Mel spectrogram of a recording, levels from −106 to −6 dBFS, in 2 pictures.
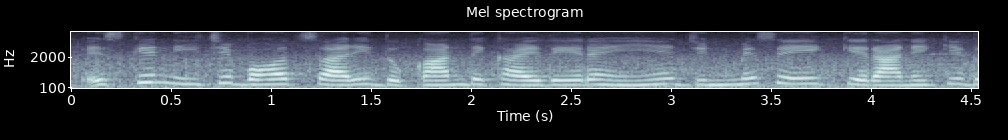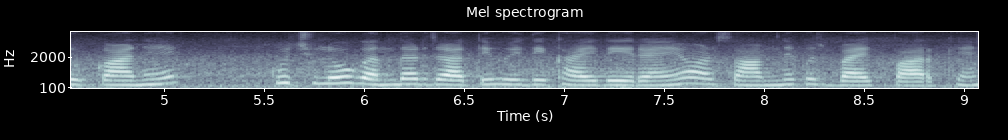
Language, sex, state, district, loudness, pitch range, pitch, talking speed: Hindi, female, Rajasthan, Nagaur, -22 LUFS, 235-280 Hz, 250 Hz, 205 wpm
